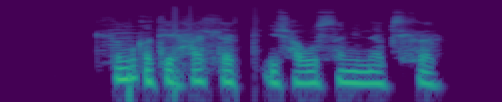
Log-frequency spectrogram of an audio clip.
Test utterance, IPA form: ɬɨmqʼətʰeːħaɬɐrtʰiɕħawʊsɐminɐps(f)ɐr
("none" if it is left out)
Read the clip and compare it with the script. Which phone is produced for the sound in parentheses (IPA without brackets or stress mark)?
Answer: x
